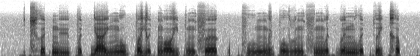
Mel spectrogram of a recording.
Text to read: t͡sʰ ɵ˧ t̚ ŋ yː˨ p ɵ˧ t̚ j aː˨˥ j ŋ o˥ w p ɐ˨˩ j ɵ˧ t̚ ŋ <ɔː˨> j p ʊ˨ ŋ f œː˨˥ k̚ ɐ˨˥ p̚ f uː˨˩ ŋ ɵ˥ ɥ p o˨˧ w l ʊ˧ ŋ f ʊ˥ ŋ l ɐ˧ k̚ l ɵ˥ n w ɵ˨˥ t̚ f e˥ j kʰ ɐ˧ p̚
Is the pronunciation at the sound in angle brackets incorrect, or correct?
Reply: correct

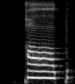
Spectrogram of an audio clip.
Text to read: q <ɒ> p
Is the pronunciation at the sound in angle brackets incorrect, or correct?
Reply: correct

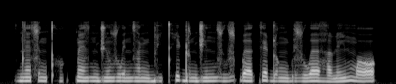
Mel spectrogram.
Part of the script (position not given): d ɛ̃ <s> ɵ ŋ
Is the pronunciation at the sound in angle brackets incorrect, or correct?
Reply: correct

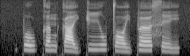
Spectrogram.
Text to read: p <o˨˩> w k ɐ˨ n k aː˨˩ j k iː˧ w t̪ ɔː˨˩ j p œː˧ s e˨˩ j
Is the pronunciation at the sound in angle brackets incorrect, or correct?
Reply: incorrect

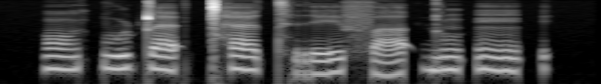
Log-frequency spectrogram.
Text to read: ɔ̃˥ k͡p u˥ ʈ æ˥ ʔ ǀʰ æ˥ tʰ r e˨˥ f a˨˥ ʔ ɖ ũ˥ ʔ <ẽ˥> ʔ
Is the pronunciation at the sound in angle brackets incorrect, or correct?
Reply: correct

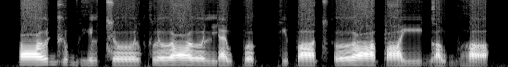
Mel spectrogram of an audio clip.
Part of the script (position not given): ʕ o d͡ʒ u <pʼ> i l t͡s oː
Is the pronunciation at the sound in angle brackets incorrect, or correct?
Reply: incorrect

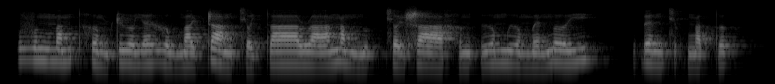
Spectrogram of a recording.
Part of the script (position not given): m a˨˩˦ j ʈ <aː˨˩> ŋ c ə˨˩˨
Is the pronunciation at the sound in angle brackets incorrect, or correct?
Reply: correct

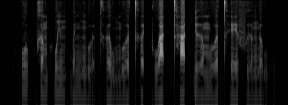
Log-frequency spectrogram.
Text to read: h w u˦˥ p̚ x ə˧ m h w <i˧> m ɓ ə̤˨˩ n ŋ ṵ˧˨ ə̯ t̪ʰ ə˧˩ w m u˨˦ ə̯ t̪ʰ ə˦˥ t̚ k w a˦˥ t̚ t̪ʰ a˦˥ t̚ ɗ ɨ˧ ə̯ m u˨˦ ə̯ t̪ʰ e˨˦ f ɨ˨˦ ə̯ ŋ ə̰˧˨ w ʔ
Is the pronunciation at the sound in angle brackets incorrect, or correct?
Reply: correct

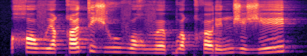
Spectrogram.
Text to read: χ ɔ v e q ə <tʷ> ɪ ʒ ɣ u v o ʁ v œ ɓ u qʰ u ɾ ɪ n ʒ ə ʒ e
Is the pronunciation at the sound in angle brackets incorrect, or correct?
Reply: incorrect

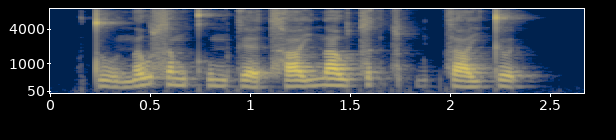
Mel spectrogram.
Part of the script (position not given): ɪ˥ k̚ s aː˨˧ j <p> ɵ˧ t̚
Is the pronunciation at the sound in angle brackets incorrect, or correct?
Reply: incorrect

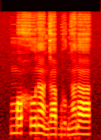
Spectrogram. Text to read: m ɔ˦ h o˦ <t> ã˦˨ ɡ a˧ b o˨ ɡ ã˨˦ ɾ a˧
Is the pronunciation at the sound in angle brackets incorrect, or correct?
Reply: incorrect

